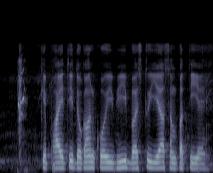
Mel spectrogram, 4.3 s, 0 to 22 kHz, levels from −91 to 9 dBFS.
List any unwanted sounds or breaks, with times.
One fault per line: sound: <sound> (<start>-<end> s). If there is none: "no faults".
sound: laugh (0.3-0.6 s)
